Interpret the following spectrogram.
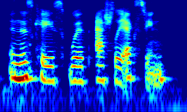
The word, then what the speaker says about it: Eckstein: In this case, with Ashley Eckstein. I keep saying Eckstein. She pronounces it Eckstein.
